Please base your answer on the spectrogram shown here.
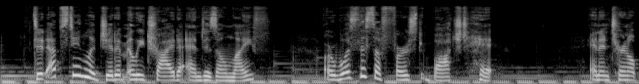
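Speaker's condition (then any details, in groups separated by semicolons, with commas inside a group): No condition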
